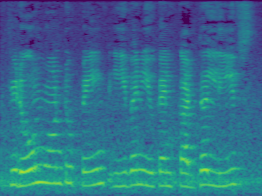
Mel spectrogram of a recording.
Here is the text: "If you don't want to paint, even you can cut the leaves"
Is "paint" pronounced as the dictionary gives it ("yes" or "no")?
yes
